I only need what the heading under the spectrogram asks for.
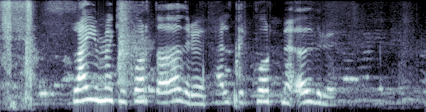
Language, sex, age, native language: Icelandic, male, 11, Icelandic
